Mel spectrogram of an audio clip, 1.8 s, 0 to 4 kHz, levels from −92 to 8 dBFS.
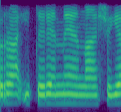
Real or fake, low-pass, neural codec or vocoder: real; 3.6 kHz; none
